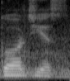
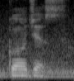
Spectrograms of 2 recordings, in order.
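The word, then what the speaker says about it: gorgeous: बहुत ही अच्छा लगता है बोलने में गॉर्जियस, बट ये राइट प्रोनाउंसिएशन इसका नहीं होता है। इसका राइट प्रोनाउंसिएशन होता है गॉर्जस। गॉर्जस।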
